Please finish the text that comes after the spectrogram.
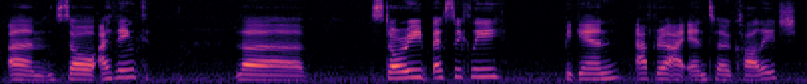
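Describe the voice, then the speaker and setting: Young woman from taiwan, english speaker, personal testimony, lots of ums and likes, slight background noise. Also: medium pitch. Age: young adult. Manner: hesitant, filler-heavy storytelling with lively quoted asides. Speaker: church member sharing testimony.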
